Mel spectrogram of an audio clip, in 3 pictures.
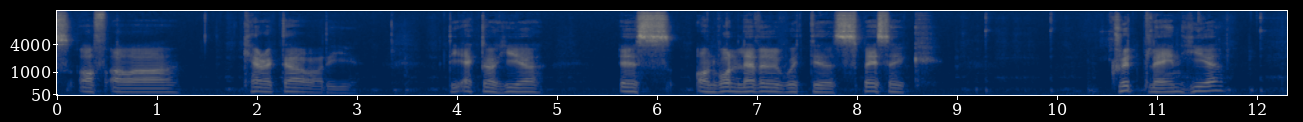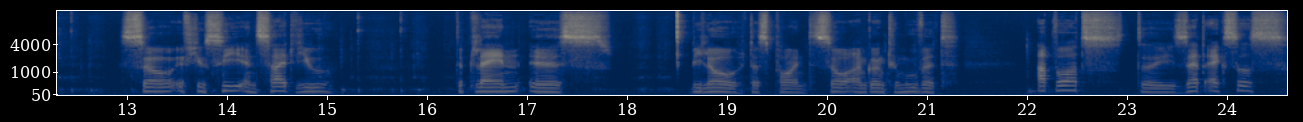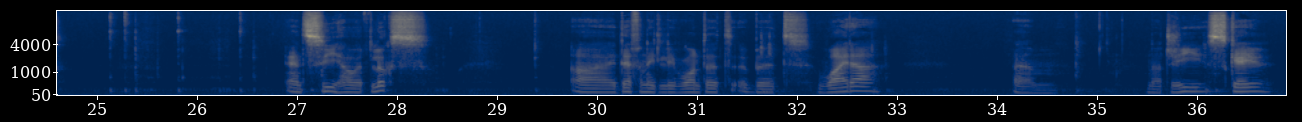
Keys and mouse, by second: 3.5 KP_0, 14.0 KP_3, 21.0 g, 22.1-26.2 middle drag, 27.2 KP_0, 31.8 g, 36.2 s.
